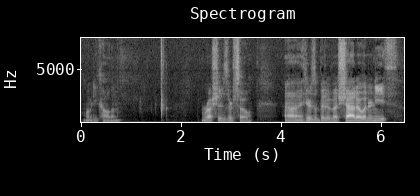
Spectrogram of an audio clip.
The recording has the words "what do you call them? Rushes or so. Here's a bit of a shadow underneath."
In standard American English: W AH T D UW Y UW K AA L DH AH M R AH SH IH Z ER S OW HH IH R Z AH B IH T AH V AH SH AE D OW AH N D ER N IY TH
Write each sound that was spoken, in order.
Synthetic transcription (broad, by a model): W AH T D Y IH K AA L DH AH M R AH SH IH Z ER S OW HH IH R Z AH B IH T AH V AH SH AE D OW AH N D ER N IY TH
